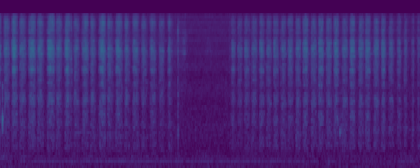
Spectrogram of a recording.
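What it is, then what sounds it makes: Velvet-flocked paper being colored with a marker. The felt tip of a blue marker rubs across a flat black velvet-flocked paper sheet in small back-and-forth coloring strokes. It makes a quick run of soft, bright, scratchy brushing sounds over a faint steady low hum. The strokes pause briefly about halfway through, then resume at the same pace.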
